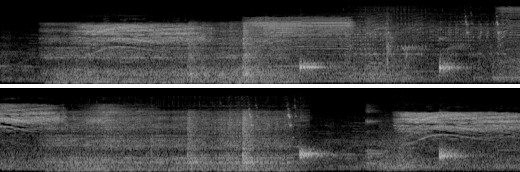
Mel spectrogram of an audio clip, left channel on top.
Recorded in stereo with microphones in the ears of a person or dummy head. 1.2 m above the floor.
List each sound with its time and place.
0.4 s a hiss: 40° right (ahead or behind), 1.3 m
3.0 s a running tap: 10° right (ahead or behind), 0.7 m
